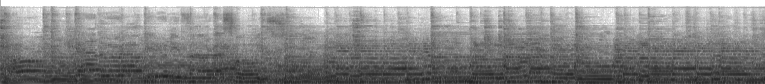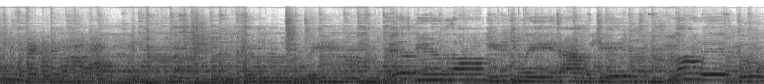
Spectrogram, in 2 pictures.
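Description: Two guitars, a semi-hollow electric and an acoustic, playing a song together live.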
